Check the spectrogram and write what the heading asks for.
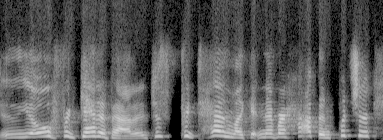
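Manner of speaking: high, airy, dismissive voice; hammed-up breezy ostrich brushing it off; flighty ostrich. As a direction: wave the problem off, flighty and fast. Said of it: "And the ostrich".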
